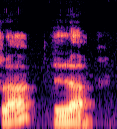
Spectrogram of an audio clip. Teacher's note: जीभ जाके मसूड़े को टच कर रही है तो इसे दंत मूल या फिर वर्त्स भी बोलेंगे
